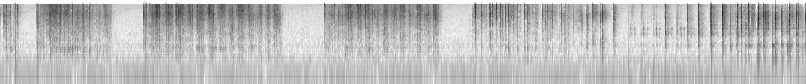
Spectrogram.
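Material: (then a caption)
Aluminum. Long acrylic nails on one hand tap and scratch the palm rest and keyboard area of an open grey aluminum laptop with its screen on. Bursts of bright, hissy scratching alternate with short pauses, then give way to a run of quick, sharp clicking taps toward the end, over a faint steady low hum.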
